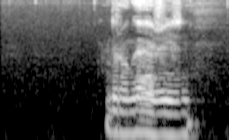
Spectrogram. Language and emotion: Russian, neutral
